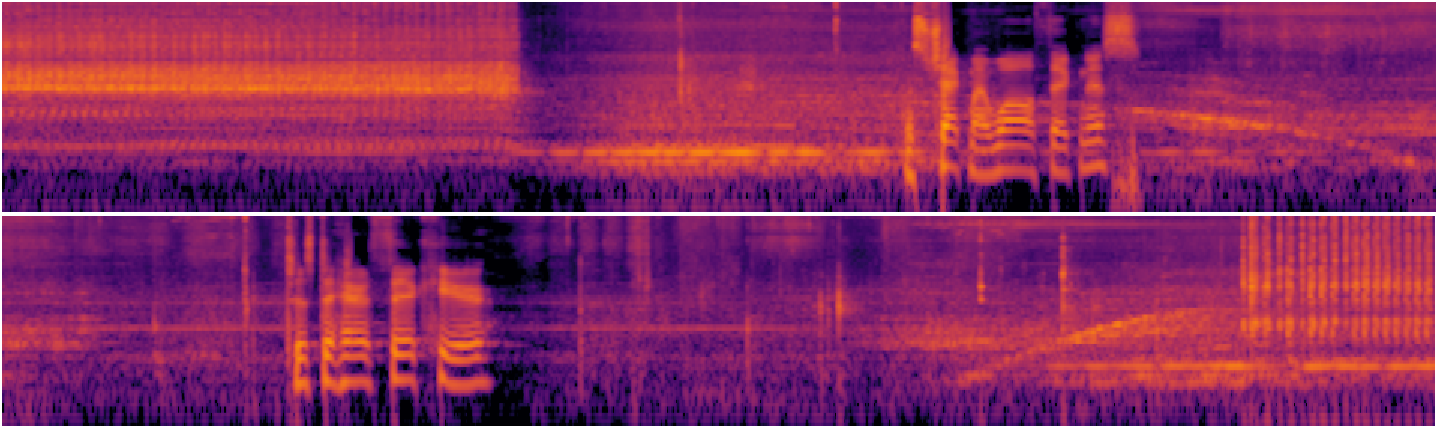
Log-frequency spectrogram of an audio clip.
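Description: A lathe motor hums, slows down and later speeds up again.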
